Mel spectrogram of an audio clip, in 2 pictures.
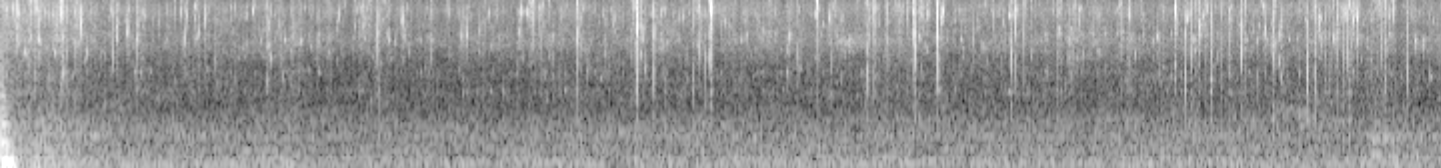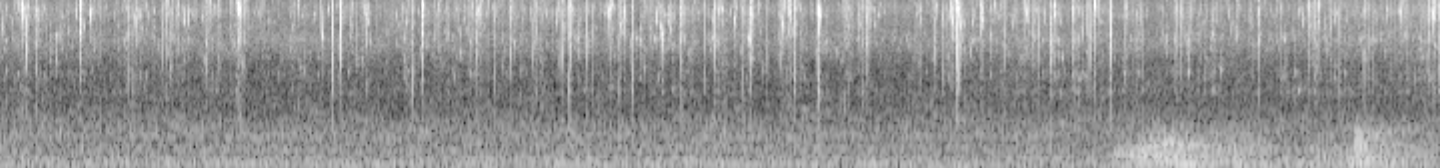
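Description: Water flows and pours steadily for the whole stretch, a continuous bright splashing rush dotted with small crackling drips and trickles, with no voices over it.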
